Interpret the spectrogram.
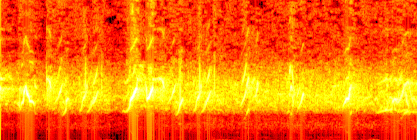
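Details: Lesser whistling duck lure recording, quieter and steady: many small overlapping whistled chirps with a few sharper notes standing out.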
